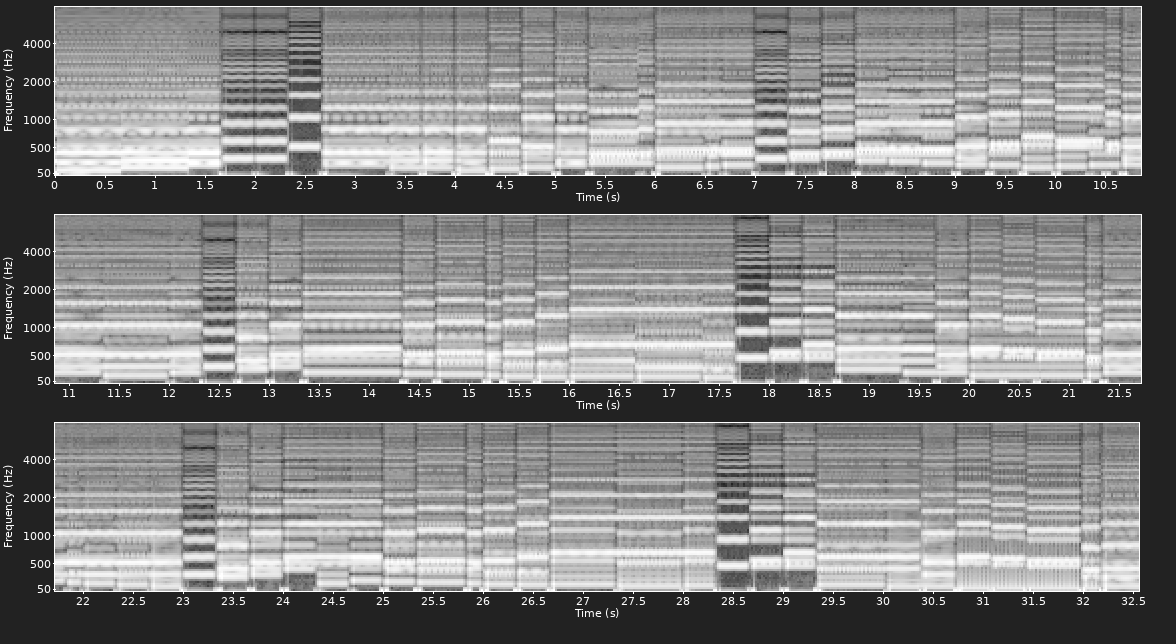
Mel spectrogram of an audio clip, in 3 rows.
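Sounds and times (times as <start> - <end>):
MOS6581R4 SID chip national anthem music: 0.0 - 32.5.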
